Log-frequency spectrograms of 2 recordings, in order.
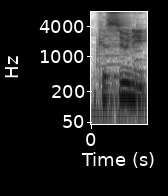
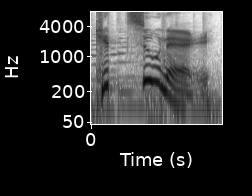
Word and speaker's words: kitsune: twinkie twins and you're the kasuni twins kitsune it's quite easy dummies you know what she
